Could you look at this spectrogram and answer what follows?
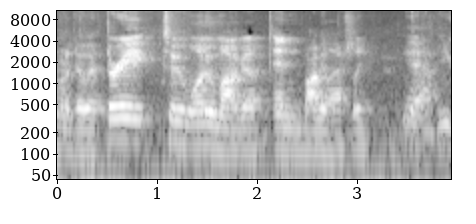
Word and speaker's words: Umaga: You said Omega. You didn't say it right. Omega. What's his name? Umaga.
